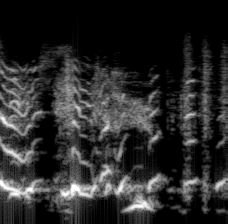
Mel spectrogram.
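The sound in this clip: A man's wailing, moaning cry, a king lamenting his hunger, made of long quavering voiced tones that waver up and down, then a few short sobbing bursts near the end.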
